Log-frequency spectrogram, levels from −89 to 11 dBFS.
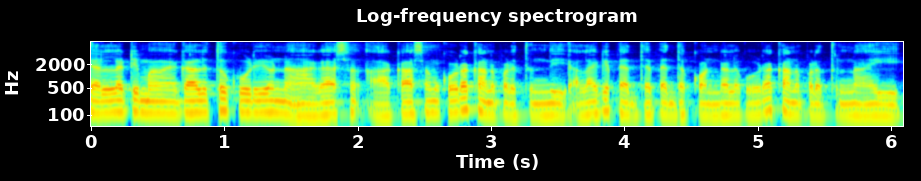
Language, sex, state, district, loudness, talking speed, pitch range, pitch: Telugu, male, Andhra Pradesh, Anantapur, -20 LUFS, 140 wpm, 100-120 Hz, 110 Hz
